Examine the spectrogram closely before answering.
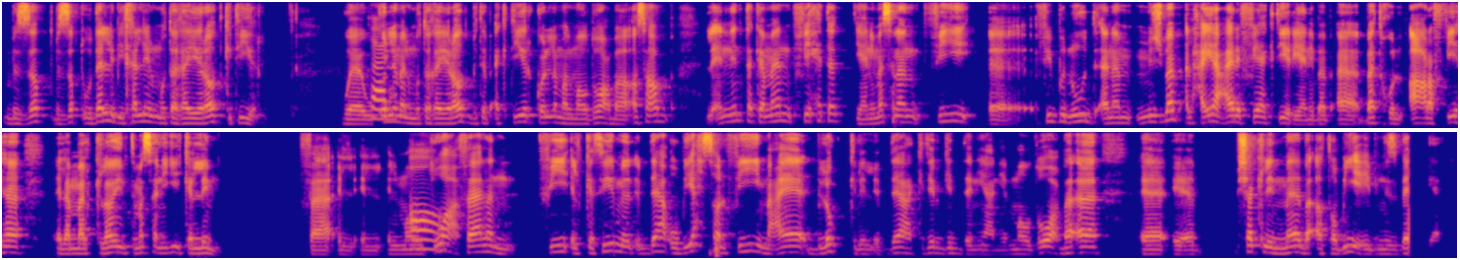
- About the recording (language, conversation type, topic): Arabic, podcast, إزاي بتتعامل مع بلوك الإبداع؟
- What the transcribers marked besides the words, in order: in English: "الclient"; other background noise; in English: "block"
